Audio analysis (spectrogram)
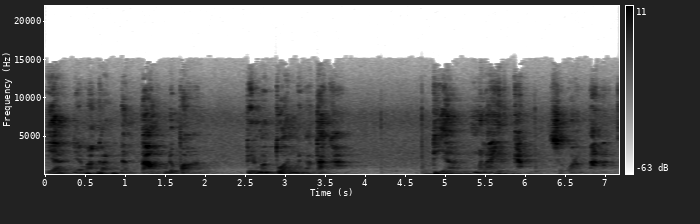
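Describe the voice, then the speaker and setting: A male pastor preaching a sermon, emphatic, swinging between loud cries and hushed asides. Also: lowish voice, animated, unhurried, noisy background. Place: church. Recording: echoey church hall, far mic.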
